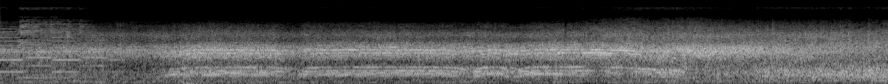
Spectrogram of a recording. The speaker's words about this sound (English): A string of freight cars crossing a dusty stretch of lonely farmland.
